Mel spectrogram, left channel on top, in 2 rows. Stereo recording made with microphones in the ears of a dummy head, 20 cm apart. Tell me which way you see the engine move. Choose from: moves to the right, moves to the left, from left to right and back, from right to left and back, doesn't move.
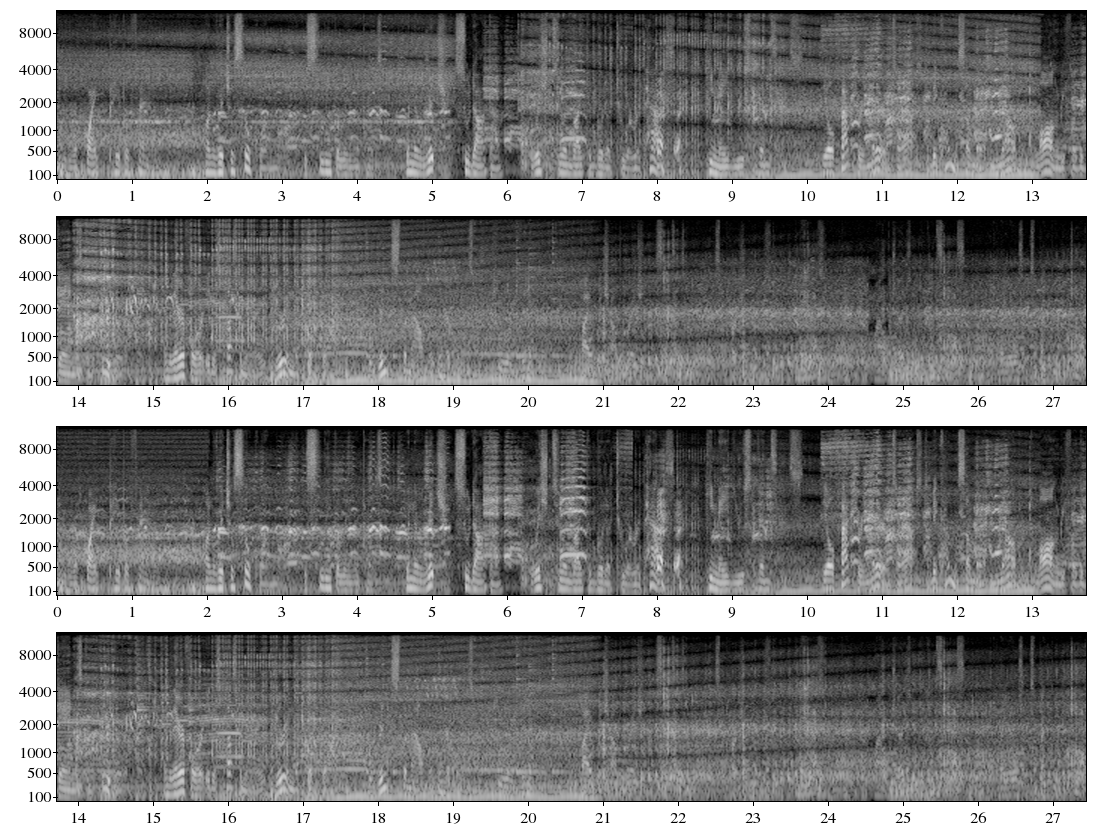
moves to the right.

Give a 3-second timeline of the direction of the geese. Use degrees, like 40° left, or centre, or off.
60° right, 60° right, 50° right, 20° right, 10° left, 20° left, 30° left, 30° left, 30° left.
